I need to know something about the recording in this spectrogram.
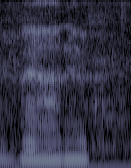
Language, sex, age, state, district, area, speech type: Bodo, female, 45-60, Assam, Baksa, rural, spontaneous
